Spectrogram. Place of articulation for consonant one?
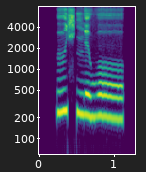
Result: palatal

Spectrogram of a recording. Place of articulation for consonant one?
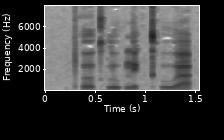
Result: labial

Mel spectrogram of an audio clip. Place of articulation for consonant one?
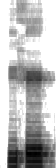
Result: glottal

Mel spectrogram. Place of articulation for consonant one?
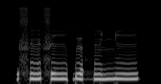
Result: alveolar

